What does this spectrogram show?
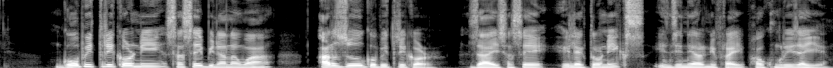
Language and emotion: Bodo, neutral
